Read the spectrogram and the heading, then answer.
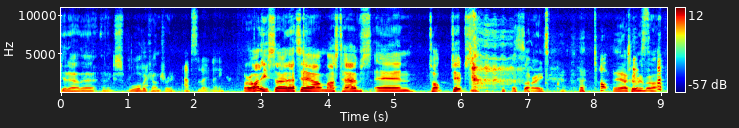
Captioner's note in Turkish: Gülüşmeler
